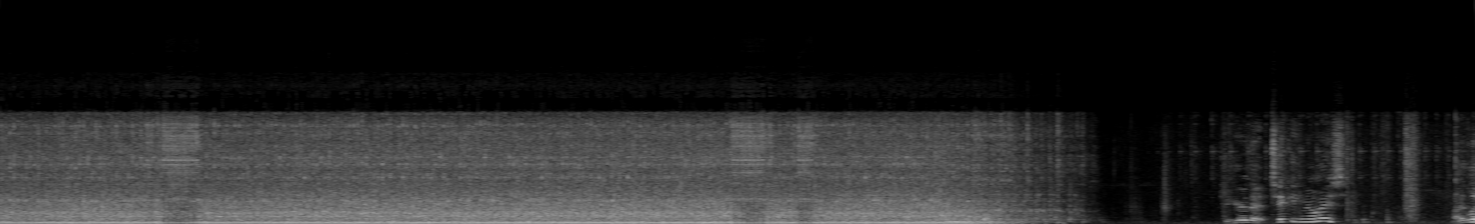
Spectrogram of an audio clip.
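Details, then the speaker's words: Curbside push mower: steady small-engine drone with a faint quick tick about four per second, ticking and shaking when the handle is pushed down but not when lifted; loose engine mount bolts let the engine shift. "up the handle it didn't tick but when i pushed down the handle it ticked"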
